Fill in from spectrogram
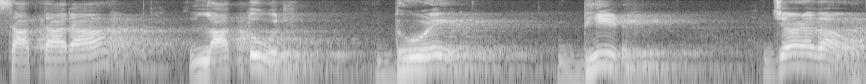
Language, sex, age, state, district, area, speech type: Goan Konkani, male, 18-30, Goa, Bardez, urban, spontaneous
